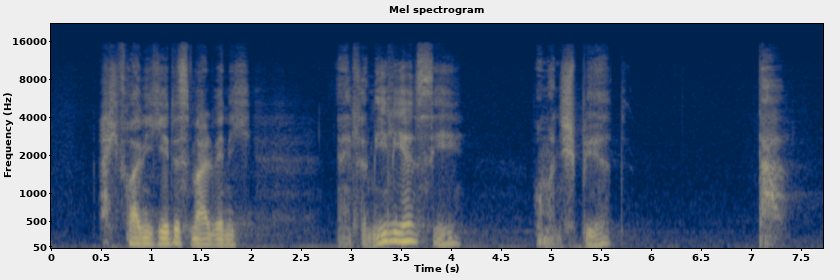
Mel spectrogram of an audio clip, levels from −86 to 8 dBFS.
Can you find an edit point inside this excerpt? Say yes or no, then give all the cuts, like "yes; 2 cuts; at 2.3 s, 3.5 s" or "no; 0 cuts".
yes; 1 cut; at 3.7 s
